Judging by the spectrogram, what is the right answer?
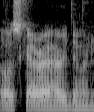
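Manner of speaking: strong Irish accent. Speaker demonstrates the accent they cannot understand, in a strong Irish accent. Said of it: "Like the strong Irish accent".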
